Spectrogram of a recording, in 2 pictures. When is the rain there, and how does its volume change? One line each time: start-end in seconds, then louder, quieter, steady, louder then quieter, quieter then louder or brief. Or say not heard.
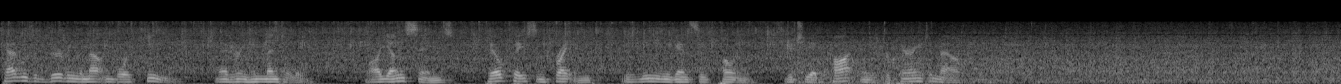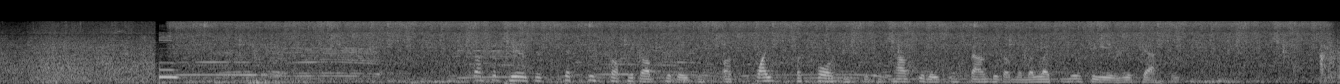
0.0-26.7 louder.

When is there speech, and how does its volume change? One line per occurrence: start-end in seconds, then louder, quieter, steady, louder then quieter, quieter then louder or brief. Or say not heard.
0.0-9.9 steady
18.1-25.2 steady.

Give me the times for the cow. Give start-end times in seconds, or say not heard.
14.8-23.1.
